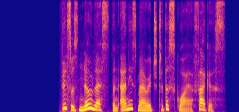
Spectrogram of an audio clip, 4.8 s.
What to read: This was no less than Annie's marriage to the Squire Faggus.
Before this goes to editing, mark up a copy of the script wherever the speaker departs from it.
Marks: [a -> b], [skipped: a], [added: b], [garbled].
This was no less than Annie's marriage to the Squire Faggus.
